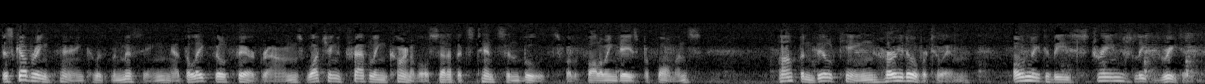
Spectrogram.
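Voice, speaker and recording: A man's voice: lowish voice, very animated, a little fast, darkish tone, a little hiss or hum. A man announcing and narrating a 1940s radio serial, with emphatic, dramatic delivery aimed at young listeners. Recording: muffled old radio broadcast.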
